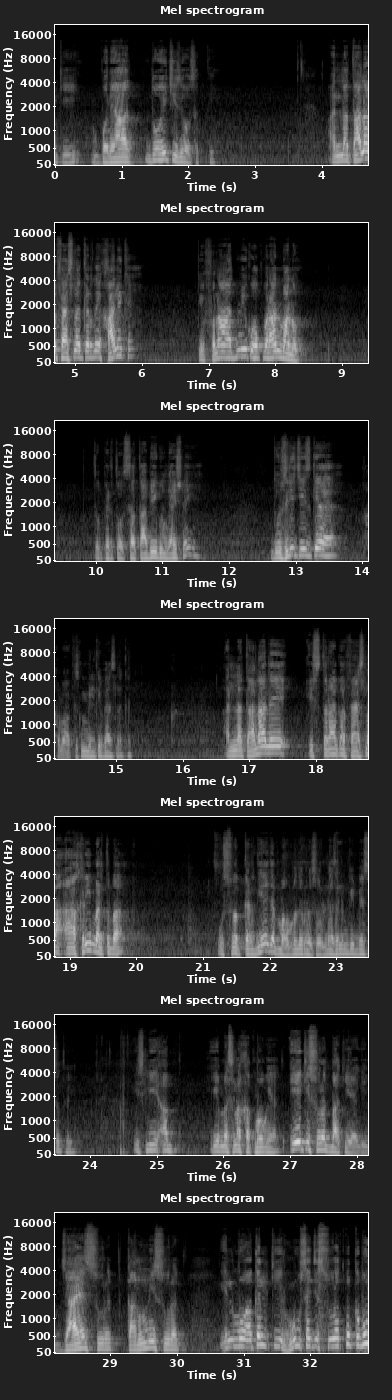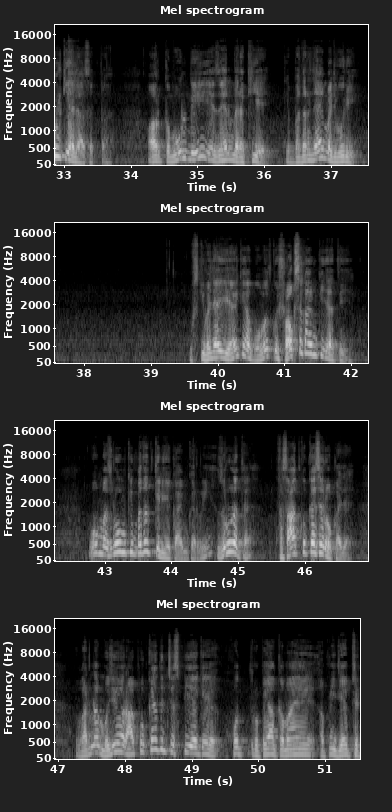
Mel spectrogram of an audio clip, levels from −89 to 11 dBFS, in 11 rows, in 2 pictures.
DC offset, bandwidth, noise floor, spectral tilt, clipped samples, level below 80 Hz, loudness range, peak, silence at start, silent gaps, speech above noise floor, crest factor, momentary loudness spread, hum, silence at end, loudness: under 0.1%; 14 kHz; -60 dBFS; -7 dB/octave; under 0.1%; -60 dBFS; 8 LU; 0 dBFS; 0 s; none; 38 dB; 22 dB; 17 LU; none; 0 s; -22 LUFS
